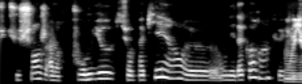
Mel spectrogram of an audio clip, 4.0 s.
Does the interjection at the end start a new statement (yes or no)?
no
